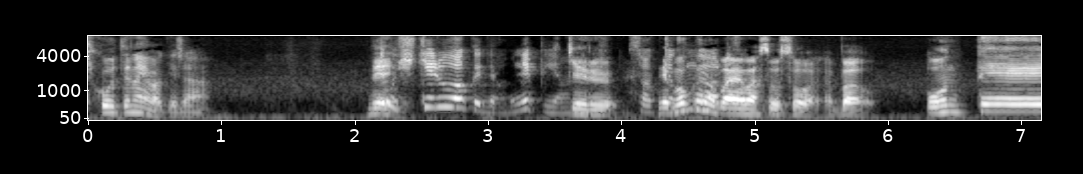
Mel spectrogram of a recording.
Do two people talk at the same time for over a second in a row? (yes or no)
yes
